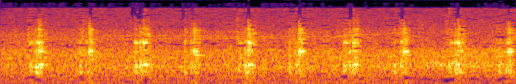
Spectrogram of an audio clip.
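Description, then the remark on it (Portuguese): A clock ticks steadily in a quick, even rhythm, about ten crisp clicks alternating slightly in pitch like tick and tock, clear over a faint background hiss. “O relógio corre veloz, feito uma arrancada de Robinho.”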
